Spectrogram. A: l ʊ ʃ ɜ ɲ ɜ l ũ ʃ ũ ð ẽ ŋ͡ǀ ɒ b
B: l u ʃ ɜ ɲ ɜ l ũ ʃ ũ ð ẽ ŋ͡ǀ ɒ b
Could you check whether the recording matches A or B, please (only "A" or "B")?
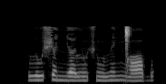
B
